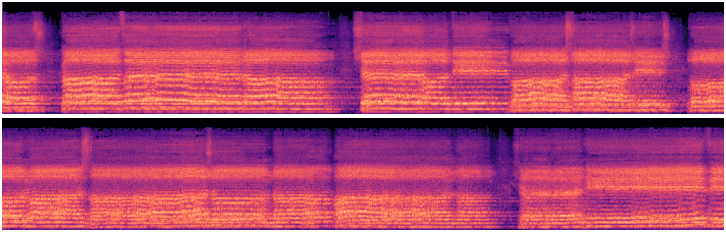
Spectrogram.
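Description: Voices singing a slow Orthodox church chant in long held phrases, with brief breaks between phrases.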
